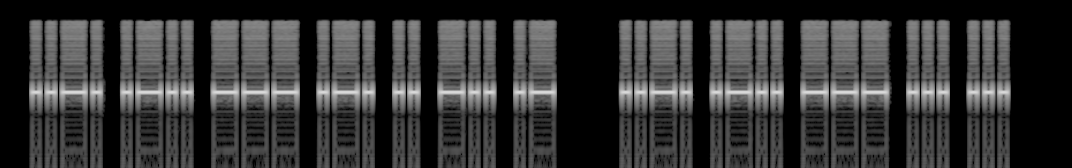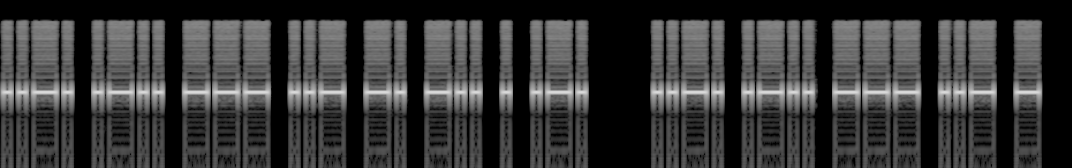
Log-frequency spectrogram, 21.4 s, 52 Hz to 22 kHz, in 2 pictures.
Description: Morse code, heard as a keyed tone, about 16 wpm, 800 Hz. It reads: FLORIDA FLOSS FLOUNDER FLOUT
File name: FL Runs / FL Runs mp3s / FL Runs @15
